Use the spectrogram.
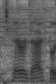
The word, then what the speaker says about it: pterodactyl: you not hear a pterodactyl using the bathroom I don't know why because the p is silent you are so happy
